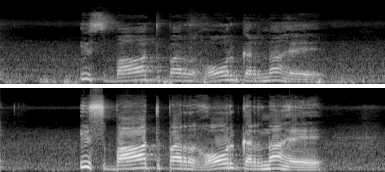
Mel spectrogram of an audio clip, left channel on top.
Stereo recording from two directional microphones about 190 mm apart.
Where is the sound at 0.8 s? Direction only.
45° right (ahead or behind).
